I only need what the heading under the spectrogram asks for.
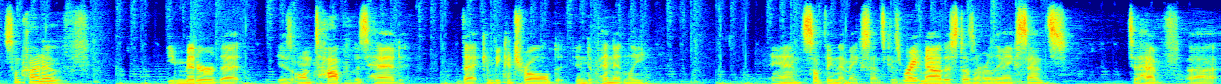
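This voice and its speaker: A man walks through his own game in a relaxed devlog, pausing often with ums and uhs as he thinks aloud. His voice is very bright and forward, sitting at an ordinary pitch for a man. Soft music plays faintly behind him. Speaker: indie game developer. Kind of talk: casual devlog walkthrough. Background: faint background music.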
